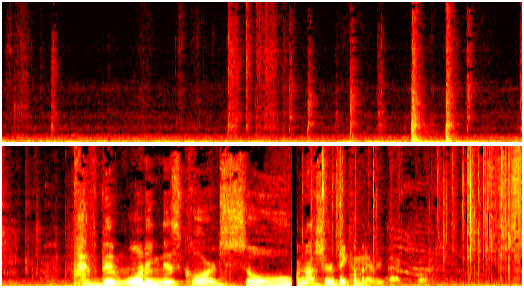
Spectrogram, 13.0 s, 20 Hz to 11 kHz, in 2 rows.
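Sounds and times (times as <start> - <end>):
low steady hum: 0.0 - 13.0
trading cards rustling: 10.2 - 13.0.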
